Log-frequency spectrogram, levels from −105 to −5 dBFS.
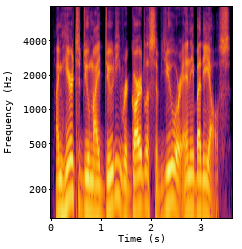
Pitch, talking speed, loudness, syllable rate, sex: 125 Hz, 200 wpm, -17 LUFS, 5.8 syllables/s, male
